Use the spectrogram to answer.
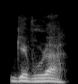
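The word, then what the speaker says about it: גבורה: There's something called gevurah in Hebrew, which is like your inner strength. How do you say it? Gevurah.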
